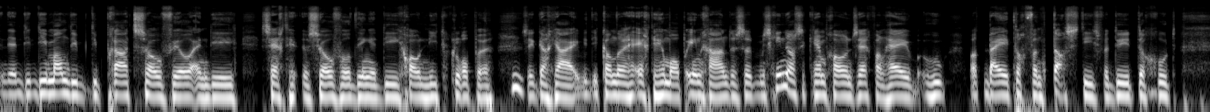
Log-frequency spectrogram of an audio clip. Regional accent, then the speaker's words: Venlo, Limburg, Netherlands; accent: Venlo dialect; also born or lived in Marrakesh, Morocco; Ik ben geboren in Marrakesh, maar opgegroeid en opgetogen in Venlo, in Limburg. Ik ben een Venlonaar, een Venloneer. Ik praat plat, ik spreek het dialect.

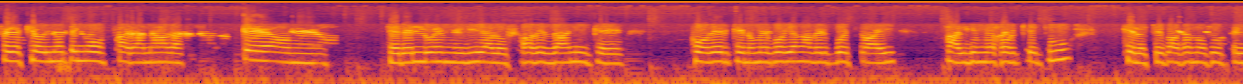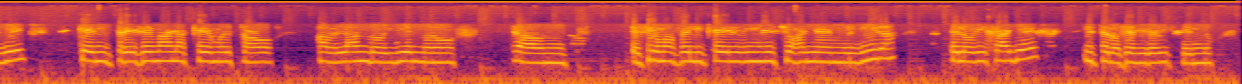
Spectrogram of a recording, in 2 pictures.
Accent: Cádiz, Andalusia, Spain; Es que soy muy lanzada, ¿sabes? Como buena gaditana vamos a por todas.

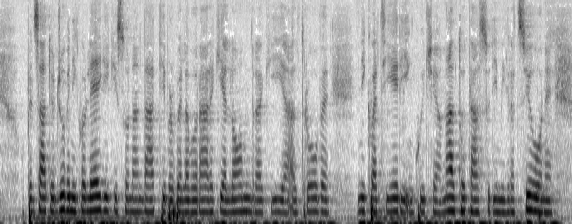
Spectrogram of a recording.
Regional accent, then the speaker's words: Germany; io che sono tedesca, anche la nazionalità tedesca

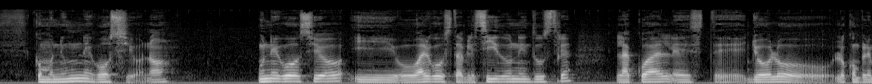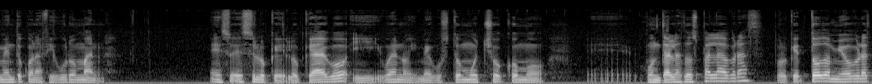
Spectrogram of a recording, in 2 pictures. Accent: Coatzacoalcos, Veracruz, Mexico; also born or lived in Minatitlán; now in Xalapa, Mexico; Ahí nací, pero radiqué desde que nací, digamos, en Coatzacoalcos 12 uh-huh. años. Uh-huh. Y de los 12 para acá, ya más o menos 21 años que estoy acá en Jalapa.

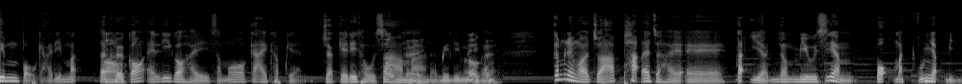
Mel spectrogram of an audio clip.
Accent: Hong Kong; 咁当然我从香港嚟噶啦，咁我嘅睇下香港啦

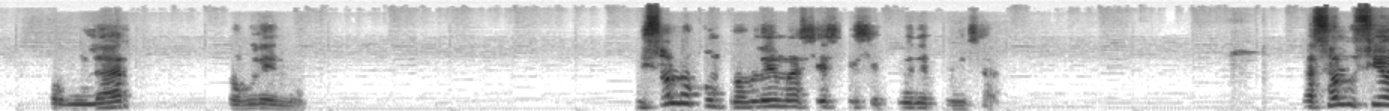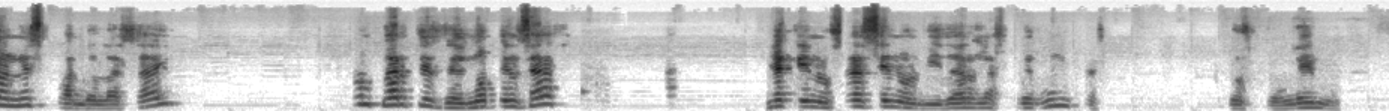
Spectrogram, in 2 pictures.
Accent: Mexico; cuán distintos somos los mexicanos a otros humanos

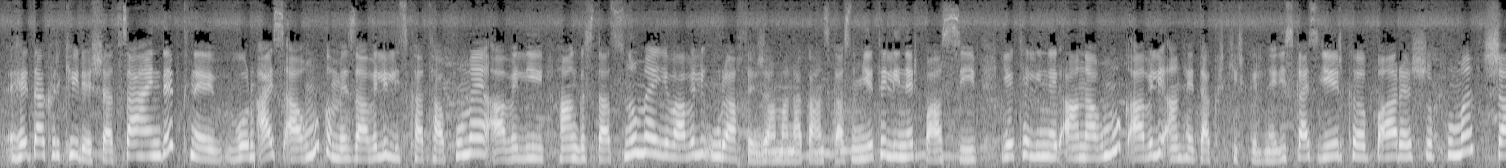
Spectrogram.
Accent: Jermuk, Vayots Dzor, Armenia; շատ սիրում ենք մեր գյուղը, որտեղ որ հիմա ապրում ենք, չնայած մենք եկել ենք Ջերմուկից

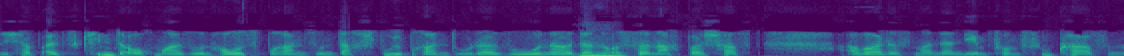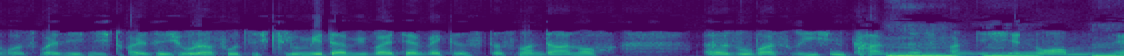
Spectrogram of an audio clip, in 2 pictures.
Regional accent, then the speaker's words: Berlin, Germany; ich komme aus Berlin

